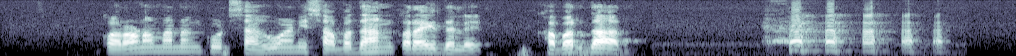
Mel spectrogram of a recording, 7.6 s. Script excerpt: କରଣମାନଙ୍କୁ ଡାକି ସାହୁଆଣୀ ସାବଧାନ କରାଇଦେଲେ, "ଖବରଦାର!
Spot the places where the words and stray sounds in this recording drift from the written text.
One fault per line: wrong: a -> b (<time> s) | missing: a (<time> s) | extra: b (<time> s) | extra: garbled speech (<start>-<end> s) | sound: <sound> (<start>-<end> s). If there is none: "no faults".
missing: ଡାକି (1.7 s)
sound: laugh (5.7-7.1 s)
